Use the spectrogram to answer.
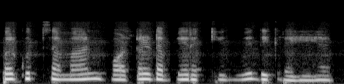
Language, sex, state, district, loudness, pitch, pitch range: Hindi, female, Uttar Pradesh, Lalitpur, -16 LUFS, 225 Hz, 215-245 Hz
